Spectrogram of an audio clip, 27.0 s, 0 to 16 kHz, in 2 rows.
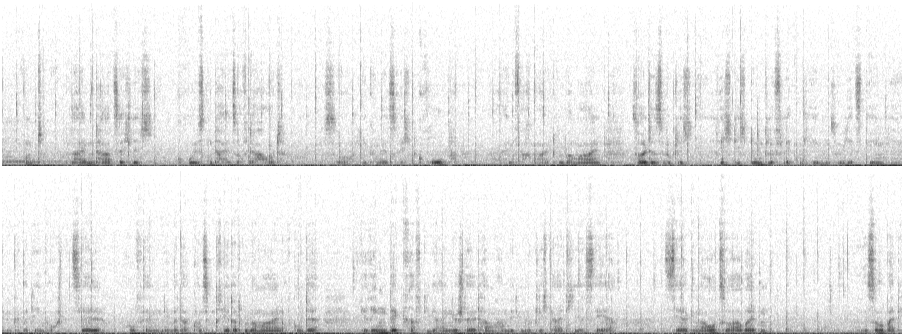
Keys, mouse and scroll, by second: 11.1 right click.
